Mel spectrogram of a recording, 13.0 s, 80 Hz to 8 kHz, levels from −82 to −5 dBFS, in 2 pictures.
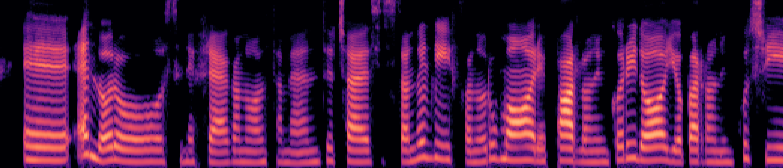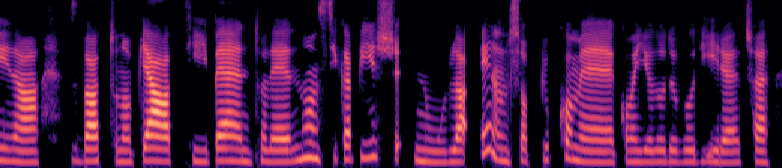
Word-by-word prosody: ehm, 225 -2 +3
e - - +3
loro 205 -5 0
se 195 0 -18
ne 195 - -12
fregano 190 0 -3
altamente, 190 +1 -11
cioè, 200 -2 +2
si 195 - -13
stanno 205 +8 -4
lì, 255 -3 -1
fanno 195 -2 -8
rumore, 225 -3 +3
parlano 205 -3 +6
in 195 - -12
corridoio, 225 -2 +3
parlano 195 -1 -1
in 190 - -13
cucina, 215 -4 -1 0.2
sbattono 210 -2 +1
piatti, 210 -1 +5
pentole, 205 -2 +1
non 255 +5 -2
si 245 - -9
capisce 260 +4 -3
nulla; 195 -2 -2
io 360 +4 -1
non 215 - -4
so 210 +2 -4
più 225 - -13
come 195 -7 0
come 200 +2 -8
glielo 195 0 -8
devo 195 0 -9
dire 190 -1 -5
cioè, 190 +1 -3
205 Hz, 165 wpm, -23 LUFS, 195-225 Hz, 0.2 s, parlano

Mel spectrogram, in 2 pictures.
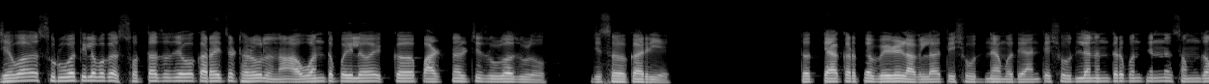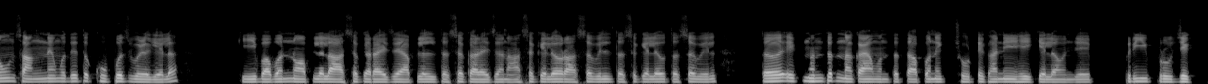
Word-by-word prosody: जेव्हा 165 +6 +4
सुरुवातीला 175 +1 +3
बघा, 175 -1 +3
स्वतःचं 160 +3 -1
जेव्हा 165 0 +3
करायचं 155 +1 +3
ठरवलं 145 -2 +3
ना 125 +2 -1
आव्हान, 140 +4 +2
तर - - +3
पहिलं 145 0 +4
एक 150 +1 -1
अ, 145 0 +5
पार्टनरची 135 +2 0
जुळवाजुळव, 125 -5 0 0.5
जे 120 - -3
सहकारी 125 -2 +2
आहे. 100 -2 -8 1.3
तर 130 - +4
त्याकरता 135 +1 +3
वेळ 140 +1 +6
लागला 120 -1 +2
ते 130 - -1
शोधण्यामध्ये 120 -1 -2
आणि 120 +1 -3
ते 140 - -1
शोधल्यानंतर 145 +2 0
पण 150 0 -3
त्यांना 150 0 -3
समजावून 140 +2 -1
सांगण्यामध्ये 140 +2 -1
तर - - +1
खूपच 140 0 -1
वेळ 125 -2 +1
गेला, 115 +5 -1 0.6
की 125 0 -1
"बाबांनो, 130 +2 0
आपल्याला 125 0 +1
असं 115 +2 -3
करायचं 120 -1 0
आहे, 120 - +2
आपल्याला 120 +1 -2
तसं 115 +3 -3
करायचं 115 -1 0
आहे 115 - -4
आणि 110 0 -4
असं 115 +4 -5
केल्यावर 125 -1 +1
असं 115 +2 -1
होईल, 125 0 -2
तसं 120 +3 -4
केल्यावर 125 0 -1
तसं 120 +2 -2
होईल." 120 0 -2 0.5
तर 140 +2 +5
एक 155 -2 +1
म्हणतात 145 +3 +1
ना, 140 -4 -1
काय 125 -1 +2
म्हणतात 120 -1 -5
आपण, 120 +2 -1
एक 125 - -2 0.2
छोटेखानी 125 0 -2
हे 125 0 +1
केलं 115 -2 0
म्हणजे 115 +1 -4 0.4
प्री 135 +1 -1
प्रोजेक्ट. 130 -2 0
130 Hz, 170 wpm, -23 LUFS, 120-145 Hz, 1.3 s, वेळ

